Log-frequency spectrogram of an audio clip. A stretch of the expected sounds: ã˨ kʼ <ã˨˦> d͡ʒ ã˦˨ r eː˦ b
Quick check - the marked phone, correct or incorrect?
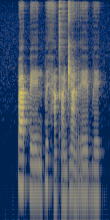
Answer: incorrect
